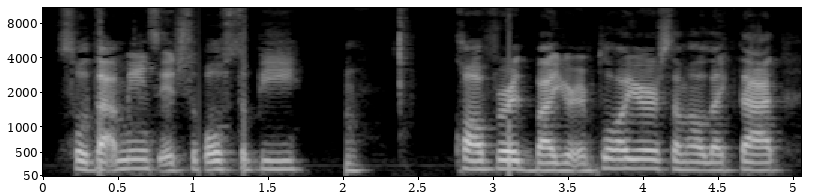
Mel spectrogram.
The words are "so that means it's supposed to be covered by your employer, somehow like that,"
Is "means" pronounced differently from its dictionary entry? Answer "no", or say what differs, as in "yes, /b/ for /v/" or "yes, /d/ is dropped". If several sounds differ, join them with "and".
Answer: yes, /s/ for /z/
